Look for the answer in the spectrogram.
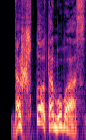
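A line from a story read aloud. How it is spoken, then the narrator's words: Shouting. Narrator (Russian): заорал Быков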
